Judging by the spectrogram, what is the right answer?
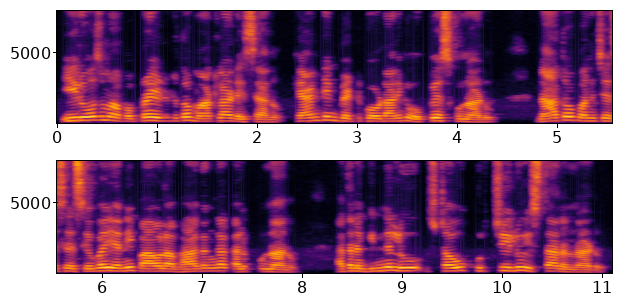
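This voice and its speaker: A woman's voice: medium pitch, brisk, natural voice. A woman reading a storybook voicing an irritated, blunt young man who grumbles impatiently. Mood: pleased.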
